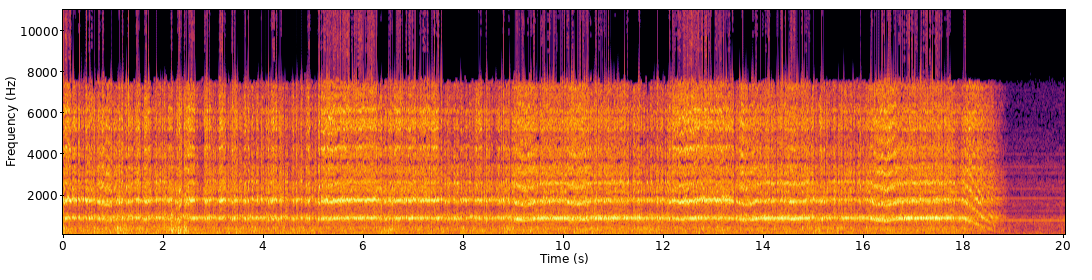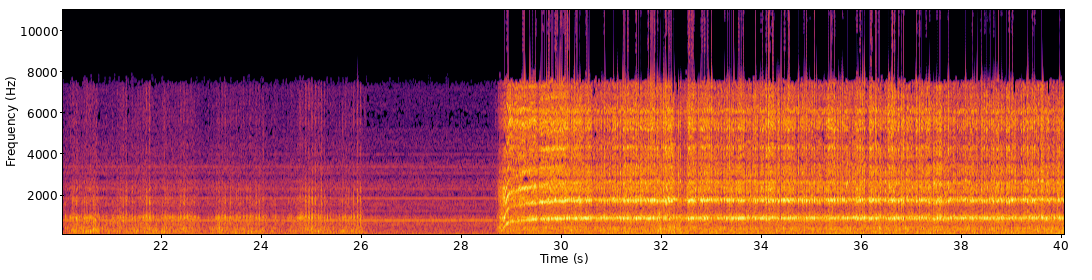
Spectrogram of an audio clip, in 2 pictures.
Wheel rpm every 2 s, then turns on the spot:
230, 240, 230, 230, 230, 230, 230, 230, 230, 40, 20, 20, 10, 0, 90, 230, 240, 230, 230, 230.
20-26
